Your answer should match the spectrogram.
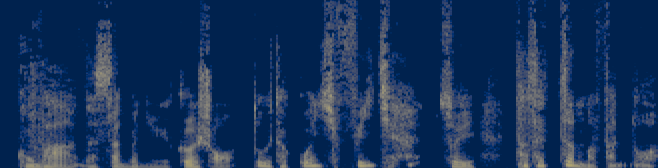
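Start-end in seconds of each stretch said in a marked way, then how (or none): none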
